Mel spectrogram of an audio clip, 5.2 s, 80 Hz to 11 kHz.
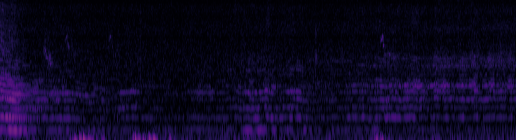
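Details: Honeybees drinking water at a small pond in May 2018, perched on rocks and dirt; a steady, low, droning hum with many even overtones, some fluctuation as bees move, and a few dull low thumps.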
